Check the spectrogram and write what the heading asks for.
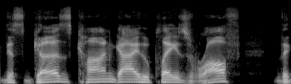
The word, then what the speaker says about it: Guz Khan: It is Guz Khan, right? And if you want to see Goose Khan in like things like watch British reality TV, and it's not reality.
